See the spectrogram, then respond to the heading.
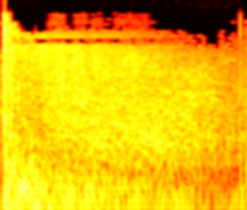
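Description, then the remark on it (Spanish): A loud gunshot sound effect, a dense, continuous crackle of gunfire that roars without pause for about two seconds, with another burst at the very end. No one speaks. “Tras volver a mirar al pueblo, donde sin lugar a dudas muchos ojos nos miraban con desprecio, vi como una de las balas surcó los aires dando justo al lado de nuestro portón.”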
